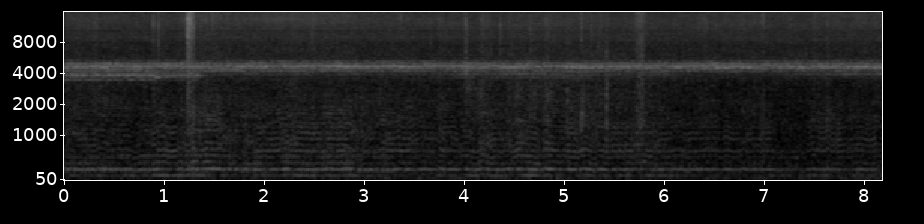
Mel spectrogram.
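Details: Honey bees visiting orchid flowers: a steady, droning wing buzz with a low humming fundamental and stacked overtones. It wavers slightly in pitch as bees move, over a constant thin high-pitched whine and occasional faint clicks.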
